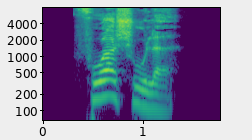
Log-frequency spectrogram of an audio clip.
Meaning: preschool
- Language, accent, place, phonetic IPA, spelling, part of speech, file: German, Germany, Berlin, [ˈfoːɐ̯ˌʃuːlə], Vorschule, noun, De-Vorschule.ogg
